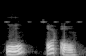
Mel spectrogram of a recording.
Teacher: कंठम वर्ण उन वर्णों को कहा जाता है जिनका उच्चारण स्थान कंठ और होठ होता है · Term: कंठोष्ठम वर्ण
